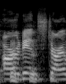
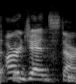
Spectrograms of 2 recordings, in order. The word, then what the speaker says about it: Argent Star: always say it wrong I always say art and star like the star is like yeah but it's our gen Star as in silver right right so um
